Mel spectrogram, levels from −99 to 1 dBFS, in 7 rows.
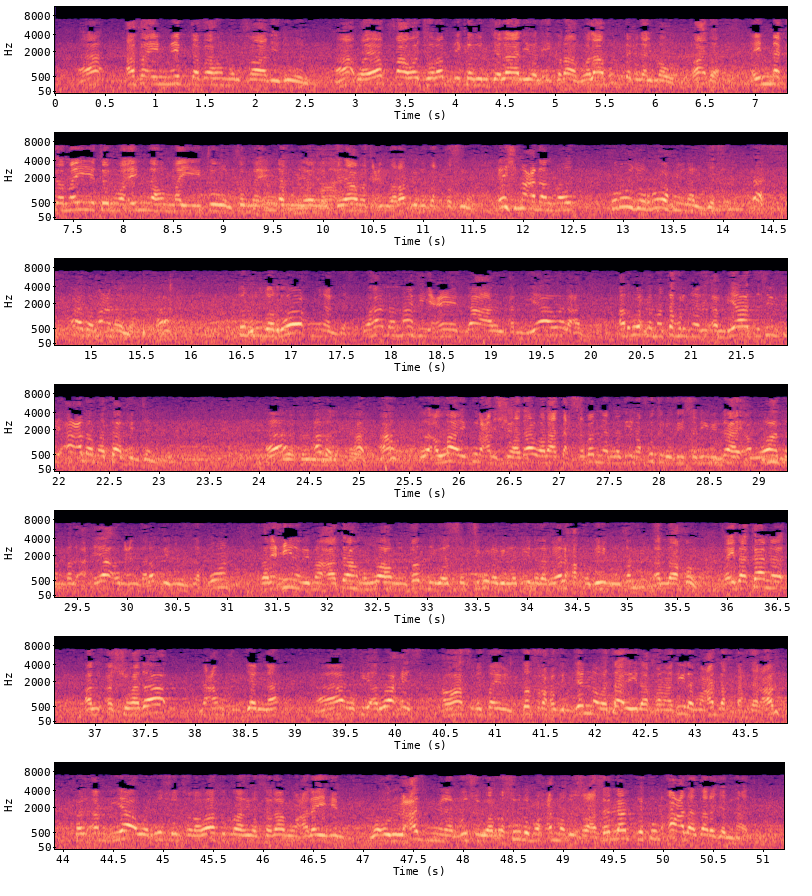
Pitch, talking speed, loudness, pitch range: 240 Hz, 160 wpm, -17 LUFS, 215-285 Hz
